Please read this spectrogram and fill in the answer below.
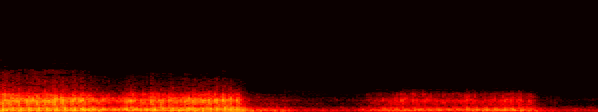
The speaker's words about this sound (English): I watched his car turn off onto a side road and fade into the night.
